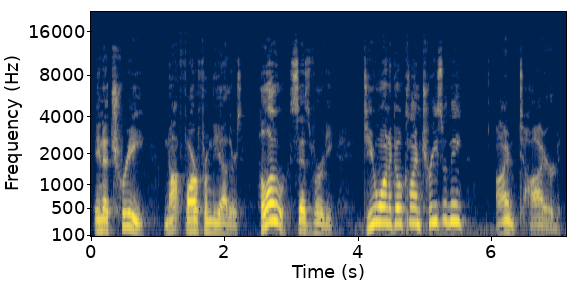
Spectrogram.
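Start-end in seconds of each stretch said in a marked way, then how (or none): 2.5-2.9 excited hello. Acted. Verdi calls up cheerfully. 4.1-5.6 high, bright-eyed eager question; young snake pleading to play, much higher; eager invitation. Acted. 6.1-7.1 lower, sleepy grumbling growl; a drowsy snake growling awake; mild sleepy growl. Acted. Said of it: "Dozer growled".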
